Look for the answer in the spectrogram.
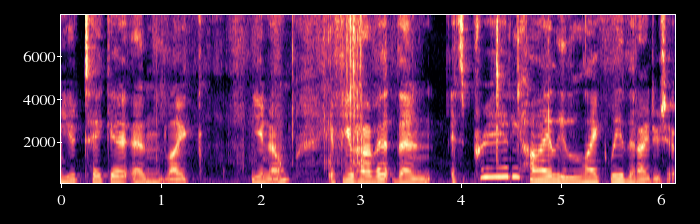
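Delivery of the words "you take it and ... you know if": ordinary delivery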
